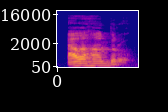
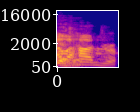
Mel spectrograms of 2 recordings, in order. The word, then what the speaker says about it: Alejandro: hold on, Alejandro. Exactly. Yeah, Yes. Alejandro. Yeah, right, Alejandro. And you think No. Alejandro? Friends, say it like you respect the culture.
